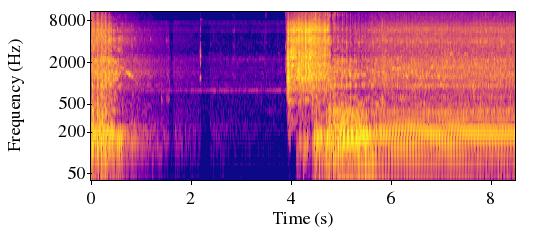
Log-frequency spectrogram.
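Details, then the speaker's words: 1986 Jaguar XJ6, unstarted for two years, after fuel pump change and refitting parts: cranking, a pause, then engine fires and settles into steady even idle with no misses or knocks. "okay now now we have fixed everything back in place and the car has started once so"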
